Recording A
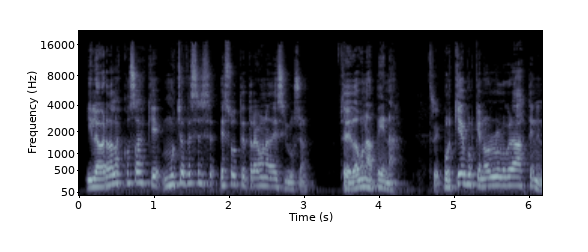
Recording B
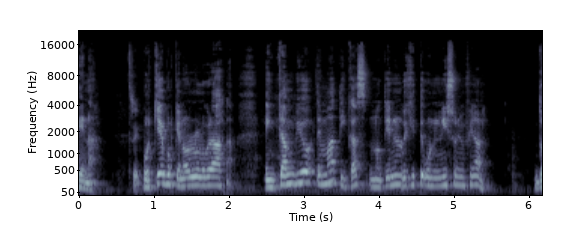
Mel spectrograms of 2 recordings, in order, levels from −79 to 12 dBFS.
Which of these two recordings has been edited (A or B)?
B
